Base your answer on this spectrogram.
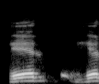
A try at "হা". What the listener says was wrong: হে নয় হা, ওটা হা, হার উপরে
